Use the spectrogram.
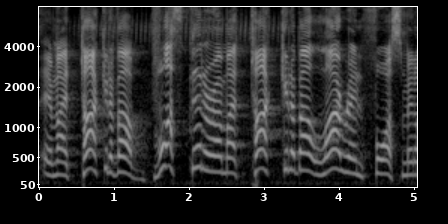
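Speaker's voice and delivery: loud, high, slow hammed-up Boston accent; a rowdy Bostonian holding forth, hammed-up Boston accent. Bostonian ranting to a fellow local, loud Boston accent. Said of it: "I can't do the Boston accent".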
